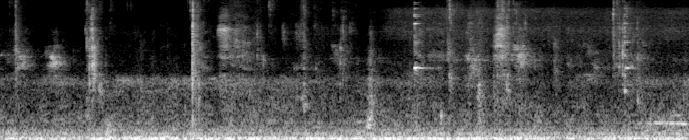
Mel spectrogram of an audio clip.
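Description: Eating by hand: scattered small clicks and smacks of chewing, and fingers mashing rice against a steel plate, over a steady low hum.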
